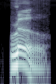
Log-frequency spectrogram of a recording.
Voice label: "roo", American

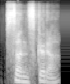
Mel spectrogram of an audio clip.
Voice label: "samskara", Indian

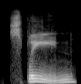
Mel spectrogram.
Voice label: "spleen", American

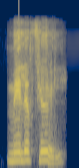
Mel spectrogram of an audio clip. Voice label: "millefeuille", Indian

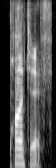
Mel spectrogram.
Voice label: "pontiff", American

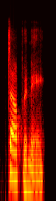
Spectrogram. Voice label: "tuppenny", Indian

